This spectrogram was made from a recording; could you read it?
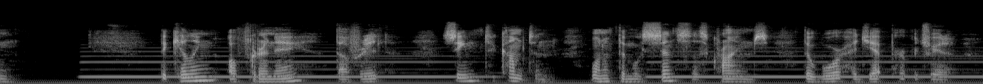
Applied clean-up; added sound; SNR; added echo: none; Wind instrument, woodwind instrument; 12 dB; none.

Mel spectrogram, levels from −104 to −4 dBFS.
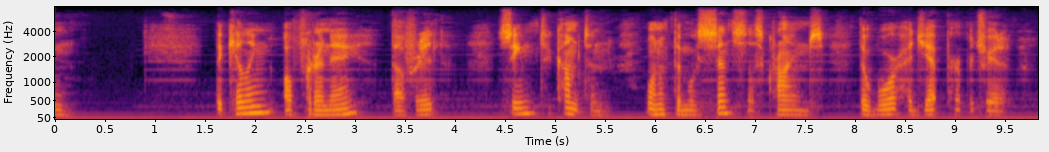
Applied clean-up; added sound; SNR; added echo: neural separator model SepFormer DNS4.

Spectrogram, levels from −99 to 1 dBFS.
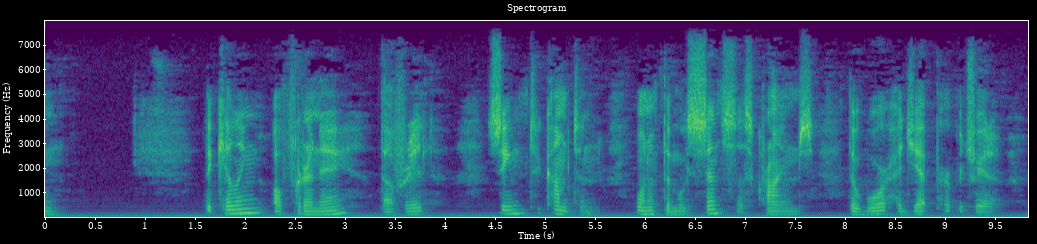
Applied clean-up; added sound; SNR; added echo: none; none; none; none.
